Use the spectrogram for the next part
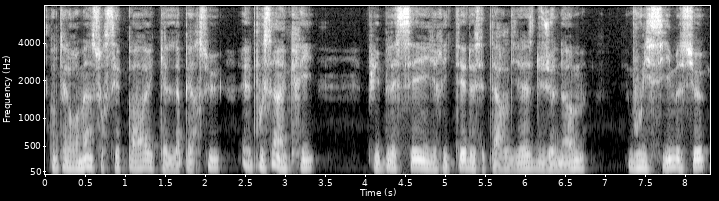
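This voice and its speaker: Male audiobook narrator, classic literature; low, warm, husky tone. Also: moderate pace.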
